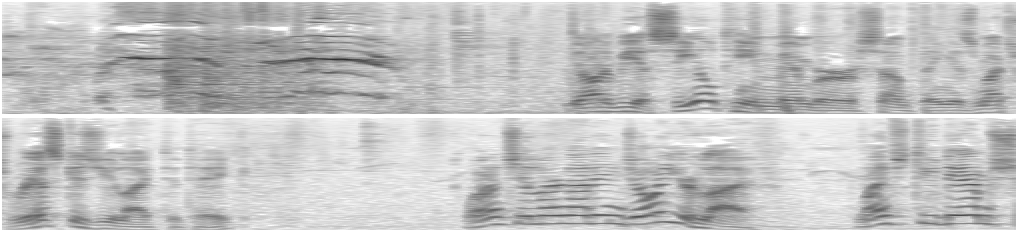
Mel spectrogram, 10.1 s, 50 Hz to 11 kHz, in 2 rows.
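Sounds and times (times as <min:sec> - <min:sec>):
horse neighing: 0:00.4 - 0:02.1
speech: 0:02.8 - 0:06.5, 0:07.4 - 0:10.1.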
